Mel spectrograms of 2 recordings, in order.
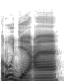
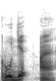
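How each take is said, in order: The two takes are said the same way.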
